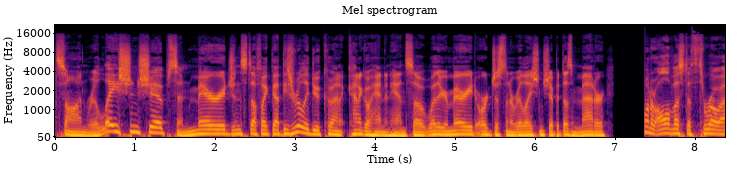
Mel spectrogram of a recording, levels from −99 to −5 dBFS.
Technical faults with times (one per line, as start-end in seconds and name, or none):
7.32-7.37 clipped start after a pause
